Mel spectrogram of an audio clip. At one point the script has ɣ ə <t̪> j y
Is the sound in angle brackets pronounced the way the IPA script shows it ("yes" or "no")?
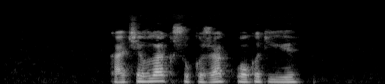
yes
